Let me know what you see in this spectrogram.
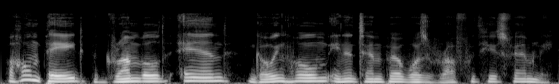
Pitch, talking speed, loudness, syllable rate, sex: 130 Hz, 160 wpm, -16 LUFS, 3.8 syllables/s, male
